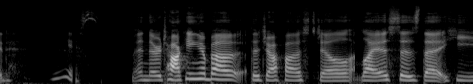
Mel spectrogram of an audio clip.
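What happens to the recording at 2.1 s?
Nothing goes wrong at 2.1 s: the speech carries on intact through that moment, with no dropout, click, distortion or other fault to be heard.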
